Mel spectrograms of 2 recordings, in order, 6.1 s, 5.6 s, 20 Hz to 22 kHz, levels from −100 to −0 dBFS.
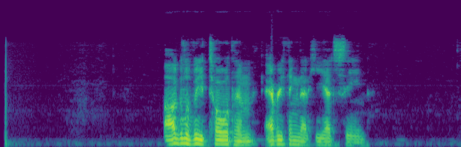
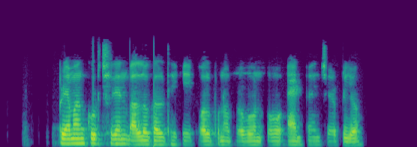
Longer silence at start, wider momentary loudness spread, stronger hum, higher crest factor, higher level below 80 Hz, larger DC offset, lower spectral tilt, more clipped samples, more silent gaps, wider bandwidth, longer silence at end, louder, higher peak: first, 2.2 s vs 0.8 s; about the same, 14 LU vs 12 LU; neither; about the same, 22 dB vs 18 dB; second, -56 dBFS vs -48 dBFS; neither; about the same, -7 dB/octave vs -7 dB/octave; neither; neither; first, 7.8 kHz vs 7 kHz; first, 1.3 s vs 0.75 s; about the same, -19 LUFS vs -20 LUFS; about the same, 0 dBFS vs -2 dBFS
